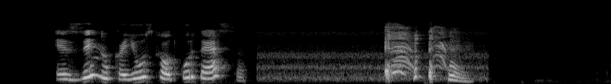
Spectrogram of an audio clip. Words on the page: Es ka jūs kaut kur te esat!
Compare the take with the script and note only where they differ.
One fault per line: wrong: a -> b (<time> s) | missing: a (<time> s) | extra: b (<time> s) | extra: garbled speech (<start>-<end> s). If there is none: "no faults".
extra: zinu (0.8 s)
